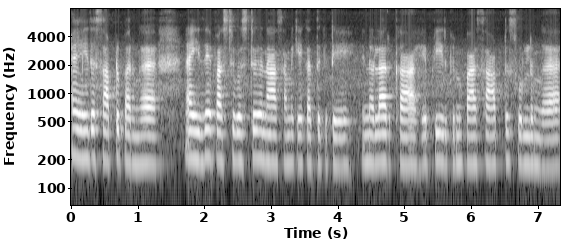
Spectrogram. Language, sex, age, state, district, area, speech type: Tamil, female, 30-45, Tamil Nadu, Pudukkottai, rural, spontaneous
